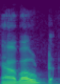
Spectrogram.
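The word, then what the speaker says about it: about: Next শব্দটা এ বি ও ইউটি, এটার উচ্চারণটা হবে অ্যাবাউট।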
